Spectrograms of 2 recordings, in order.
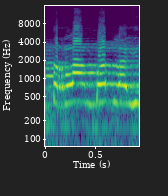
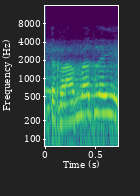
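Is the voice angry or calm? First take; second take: angry; calm. First: It is said loudly in a high, angry voice. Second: It is said softly in a calm voice. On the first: The speaker is punishing the listener. "Ini pakai nada suara yang tinggi" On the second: The speaker is not scolding. "Nggak mungkin ngomongnya terlambat lagi"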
